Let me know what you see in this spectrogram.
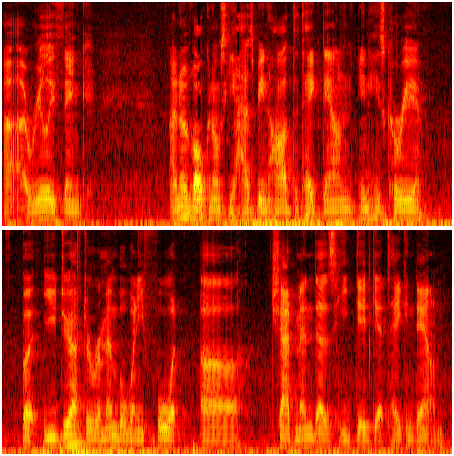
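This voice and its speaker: In an Australian accent, a man speaks at a moderate pace with audible room echo. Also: medium pitch for a man, fairly even intonation. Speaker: MMA commentator. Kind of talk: casual fight analysis monologue. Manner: casual, with fillers and restarts.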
